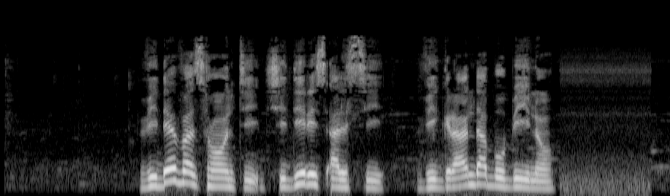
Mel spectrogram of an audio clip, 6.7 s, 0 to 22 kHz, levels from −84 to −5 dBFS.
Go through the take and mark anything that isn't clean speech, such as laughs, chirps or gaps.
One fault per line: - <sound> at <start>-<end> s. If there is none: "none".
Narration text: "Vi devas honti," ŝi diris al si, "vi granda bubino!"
none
